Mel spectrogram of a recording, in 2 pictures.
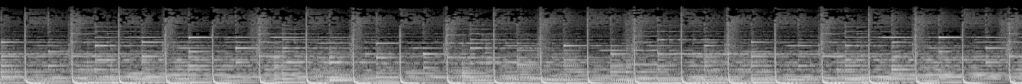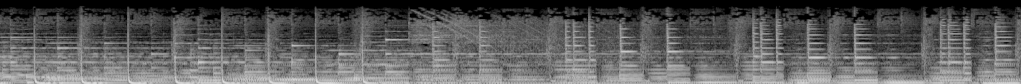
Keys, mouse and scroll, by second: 1.0 scroll up 3, 1.2-1.7 shift+middle drag, 1.7 g, 2.8 click, 3.1-4.0 scroll down 4, 4.0 scroll down 2, 4.1 shift+middle drag, 4.3 scroll up 1, 4.6 drag, 5.1 s, 6.9 g, 7.8 r, 8.3 click, 8.4 scroll down 4, 8.6 shift+middle click, 9.1 click, 9.3-9.6 shift+middle drag, 9.6-10.0 scroll up 1, 10.1 shift+d, 11.1 scroll up 3, 11.3 shift+middle click, 11.8 r, 13.3 s, 14.2 g, 15.6 scroll down 3, 15.8-16.3 shift+middle drag, 16.3 drag, 16.6 drag, 16.8 drag, 17.0 click, 17.6 shift+d, 18.3 scroll up 2, 18.4-19.0 shift+middle drag, 19.0 r, 19.8 g.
